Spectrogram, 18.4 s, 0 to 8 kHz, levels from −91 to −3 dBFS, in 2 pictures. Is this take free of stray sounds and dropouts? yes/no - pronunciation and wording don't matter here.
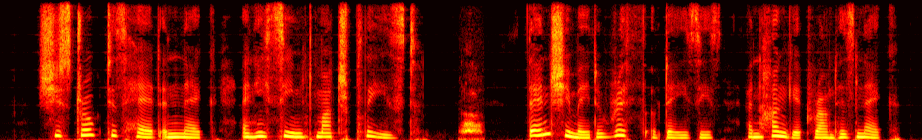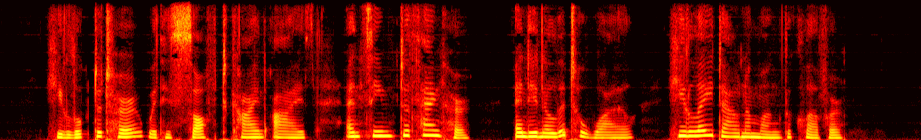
no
